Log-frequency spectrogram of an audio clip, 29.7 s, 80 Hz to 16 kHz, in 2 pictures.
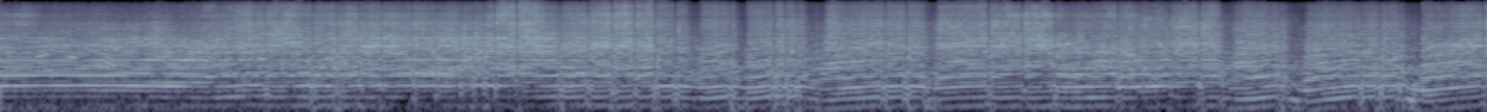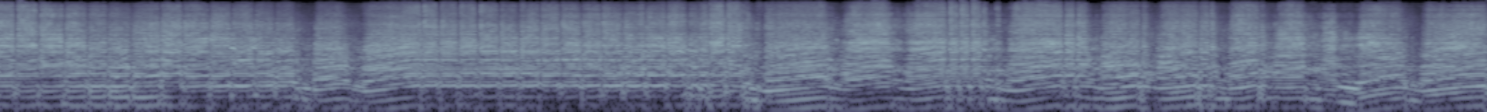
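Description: Supercharged V8 engine of a Holden Commodore revving hard through a burnout, its rear tyres spinning and squealing. The revs hold high at first, then drop and climb again every couple of seconds.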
